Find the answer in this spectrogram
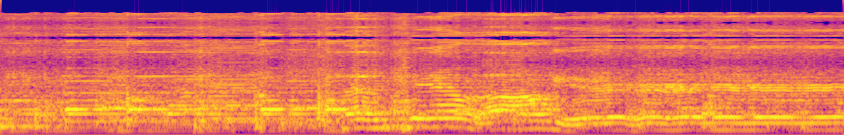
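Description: Small acoustic string band playing a folk tune on plucked strings, a mandolin-like instrument and a long-necked banjo-type instrument among them. A melody line bends in pitch midway, then holds one long steady note.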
